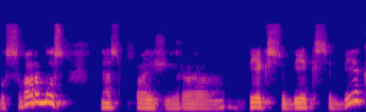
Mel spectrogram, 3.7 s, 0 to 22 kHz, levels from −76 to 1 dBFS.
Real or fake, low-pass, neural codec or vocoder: real; 9.9 kHz; none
